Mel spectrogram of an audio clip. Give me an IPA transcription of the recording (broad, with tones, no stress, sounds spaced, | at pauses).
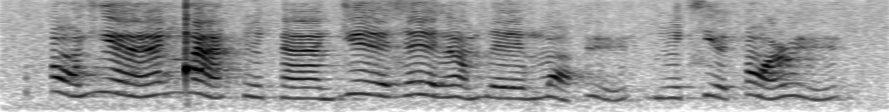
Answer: t ɔ̃˧˩˧ zʲ ɛ̃ː˧˩˧ ŋ͡ǃ æ̃˧˩˧ k ĩ˩ t ɛ̃ː˩ dʲ eː˦˨ z e˦˨ l œ̃˧˩˧ b eː˩ m ɔ̃˧˩˧ ʔ y˧˩˧ | b ĩ˩ sʲ ø˧˩˧ t ɔ̃˧˩˧ ɭ y˧˩˧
